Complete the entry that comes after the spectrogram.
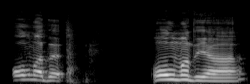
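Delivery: loud, high groan of frustration; frustrated shout. Real, not acted. Gamer yelling at a missed kill, frustrated. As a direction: yell it at the miss.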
